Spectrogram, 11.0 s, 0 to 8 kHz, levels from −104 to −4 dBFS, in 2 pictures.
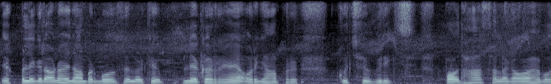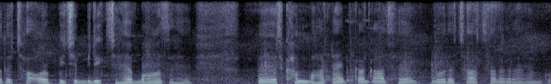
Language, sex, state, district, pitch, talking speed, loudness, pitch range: Hindi, male, Bihar, Madhepura, 155 Hz, 225 wpm, -42 LUFS, 150-160 Hz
